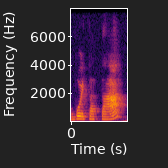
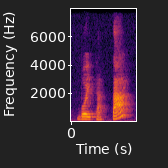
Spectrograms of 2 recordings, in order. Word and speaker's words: Boitatá: lá com a professora são palavras oxítonas o Boitatá e José por quê Porque elas têm a última sílaba tônica e recebem o assento gráfico as palavras oxítonas terminadas em a as e es o os em e ens então prestem atenção Boitatá e José então é a última sílaba tônica do Boitatá e de José certo Então as palavras oxítonas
